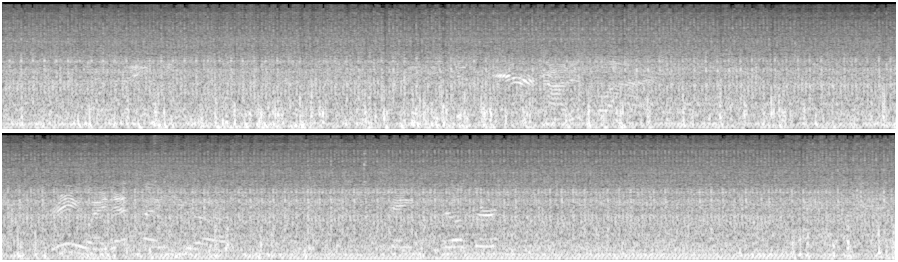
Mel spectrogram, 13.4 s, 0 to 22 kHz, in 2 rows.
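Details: New Holland TC33 diesel tractor that sputtered and died, after new fuel filter, fuel line and bleeding air at a screw: steady, even idle clatter with no stumbling; runs cleanly again.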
